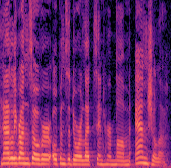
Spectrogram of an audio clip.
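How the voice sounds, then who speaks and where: A woman's voice: mid-range voice, fairly even intonation, a little fast. A woman narrating the stage directions of a play as scripted narration.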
